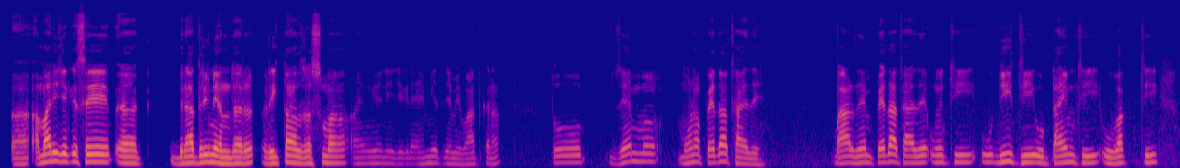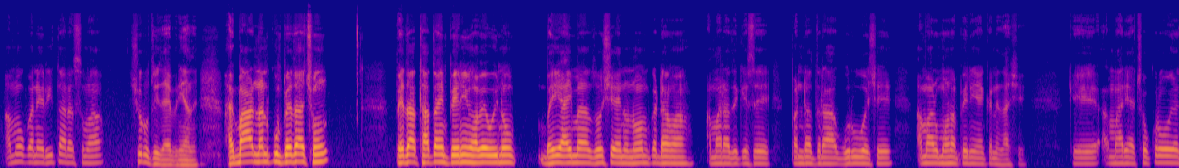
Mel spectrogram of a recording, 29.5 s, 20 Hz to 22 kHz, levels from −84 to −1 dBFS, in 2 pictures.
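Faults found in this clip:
Automatic gain rising, 4.13 to 15.84 s: level drops about 17 dB as the talker moves back around 4 s, then AGC slowly claws back about 15 dB over ten-plus seconds. Voice and room noise swell together, a giveaway it's gain, not the talker. Again 17.86 to 20.47 s: small pump up, about 4 dB, riding on top of the fall below, so level wobbles there.

Automatic gain falling, 17.48 to 26.69 s: talker moves again around 16.5 s, AGC backs off about 12 dB across roughly nine seconds. Sinks gradually with the room bed sinking alongside. Input too loud, or room noise too strong for the starting gain, is the likely culprit; worth checking AGC attack and release settings together with the rise case.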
